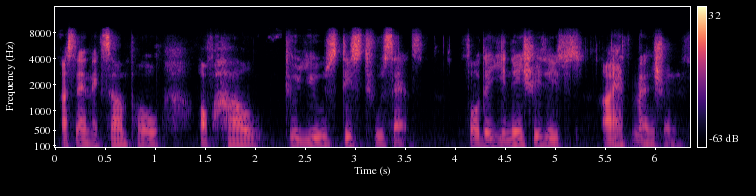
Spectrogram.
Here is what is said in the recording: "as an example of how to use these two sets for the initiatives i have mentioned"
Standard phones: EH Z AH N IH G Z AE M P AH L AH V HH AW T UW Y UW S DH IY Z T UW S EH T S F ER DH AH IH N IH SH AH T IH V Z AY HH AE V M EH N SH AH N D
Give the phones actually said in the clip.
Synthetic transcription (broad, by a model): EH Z AH N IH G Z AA M P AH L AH F HH AW T UW Y UW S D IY S T UW S EH T S F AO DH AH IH N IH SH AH T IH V S AY HH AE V M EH N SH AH N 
